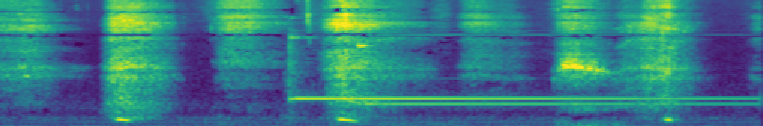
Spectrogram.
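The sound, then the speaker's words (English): An electronic doorbell, rung by holiday carolers before singing, sounds partway through, a steady sustained chime tone that rings on to the end, with a few breathy, huffing noises around it and no talking. “Okay, just ring the doorbell and then start singing.”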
